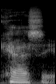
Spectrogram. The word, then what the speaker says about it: Casey: Or it could be Kazzy. I doubt it's KZ, but hey, anything's possible. First names can be pronounced a lot of ways, so it is like Cassie.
